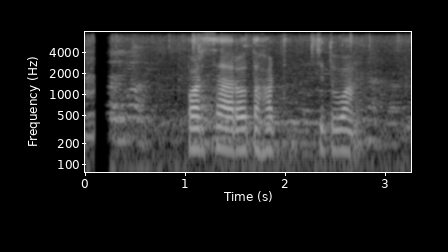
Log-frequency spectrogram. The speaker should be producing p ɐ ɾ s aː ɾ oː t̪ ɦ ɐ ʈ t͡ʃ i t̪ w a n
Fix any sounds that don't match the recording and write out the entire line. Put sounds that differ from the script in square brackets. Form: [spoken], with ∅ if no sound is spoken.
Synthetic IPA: p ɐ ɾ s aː ɾ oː t̪ ɦ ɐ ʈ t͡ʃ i t̪ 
